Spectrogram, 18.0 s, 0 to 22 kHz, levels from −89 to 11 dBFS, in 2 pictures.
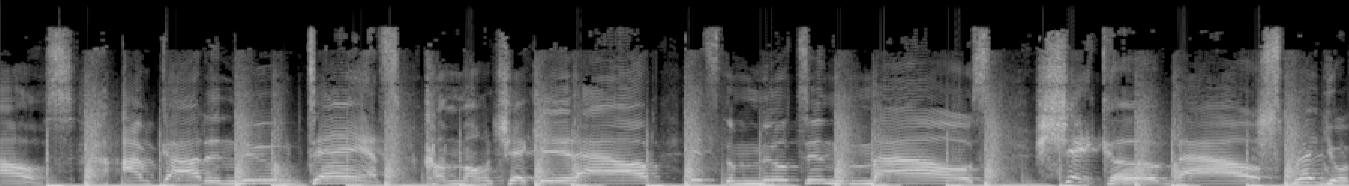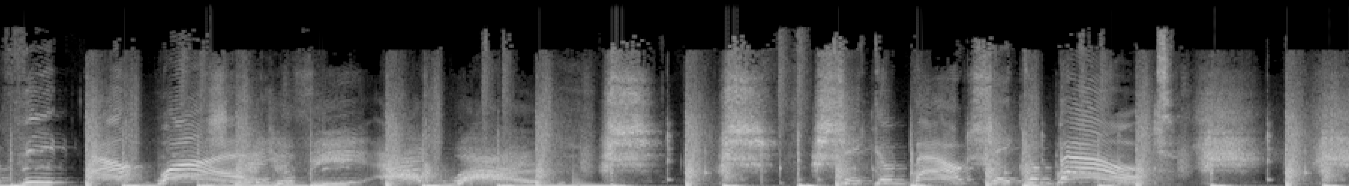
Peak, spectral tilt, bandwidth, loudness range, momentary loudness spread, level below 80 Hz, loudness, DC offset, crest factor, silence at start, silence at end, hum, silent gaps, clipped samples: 0 dBFS; -3 dB/octave; 19 kHz; 1 LU; 4 LU; -14 dBFS; -11 LUFS; under 0.1%; 10 dB; 0 s; 0 s; none; none; under 0.1%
